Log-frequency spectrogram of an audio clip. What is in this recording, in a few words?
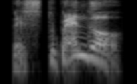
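positive vocalization, Spanish; Medic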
